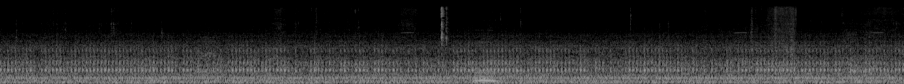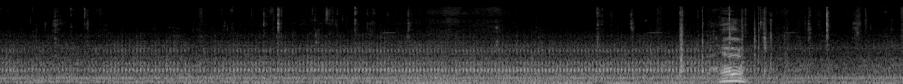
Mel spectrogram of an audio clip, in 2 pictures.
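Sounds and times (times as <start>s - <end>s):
car idling hum from inside: 0.0s - 18.0s.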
